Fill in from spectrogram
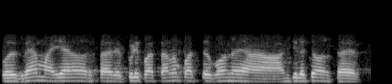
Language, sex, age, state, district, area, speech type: Tamil, female, 18-30, Tamil Nadu, Mayiladuthurai, urban, conversation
